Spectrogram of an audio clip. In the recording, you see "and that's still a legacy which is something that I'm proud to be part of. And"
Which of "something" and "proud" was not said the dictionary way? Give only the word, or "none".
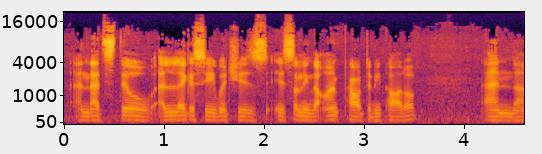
none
